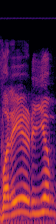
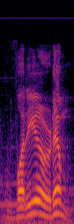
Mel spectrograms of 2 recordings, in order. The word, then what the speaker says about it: वरेण्यं: उसमें बहुत ध्यान दीजिए लोग क्या करते हैं वरे नियम कह देंगे जबकि शुद्धता क्या है वरेणम धीमहि धीमहि कह देंगे तो मात्रा और उच्चारण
